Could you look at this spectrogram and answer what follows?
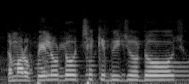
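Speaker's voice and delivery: lightly voiced sweet nurse, gently asking; a hint of a tender nurse coaxing a patient; loving nurse. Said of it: "nurse બેને એવું પ્રેમથી પૂછ્યું". (પ્રેમથી પૂછતી નર્સનો હળવો અવાજ)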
